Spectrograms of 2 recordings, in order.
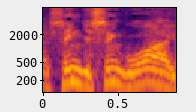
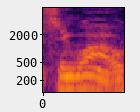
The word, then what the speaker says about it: Tsinghua: Yeah, Tsinghua, you pronounce it. Tsinghua, okay. – Yes.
